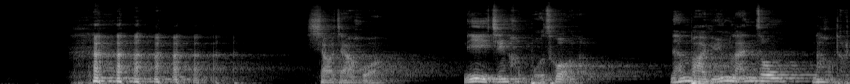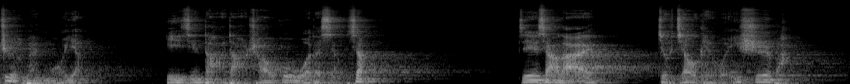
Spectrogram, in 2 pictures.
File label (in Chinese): 动漫; 斗破苍穹药老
